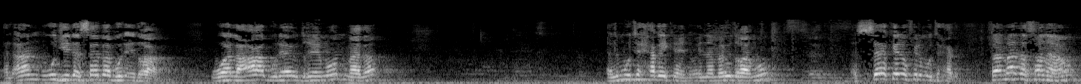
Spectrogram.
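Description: A man from Algeria gives a classroom grammar lesson. He speaks with a high voice and keeps throwing questions at his students. The recording is muffled, with a faint hiss behind it. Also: a little fast, pauses often, darkish tone. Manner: asks students rhetorical questions and drills the point. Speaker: sheikh teaching Arabic morphology.

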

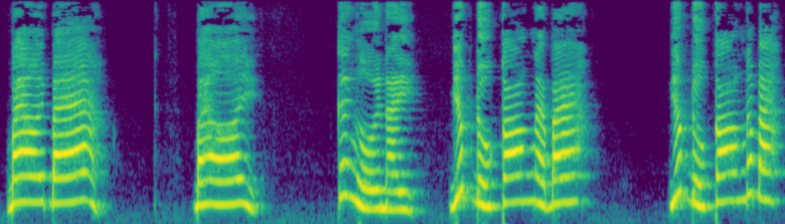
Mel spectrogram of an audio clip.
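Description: A woman's voice: extremely high pitch, a little slow, long pauses, bright, forceful tone, pitched above the performer's own voice, full character voice. A woman voicing a young man possessed by a girlish spirit, speaking in a dainty, sing-song way with pleading repetitions.

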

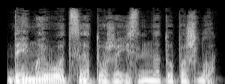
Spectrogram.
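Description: A man's voice: lowish voice, animated, fast talker, mellow, slightly rough, dry recording, studio quality, voice pushed up. A man reading a cheerful, teasing teenage boy prince, a schoolmate, for an audiobook.

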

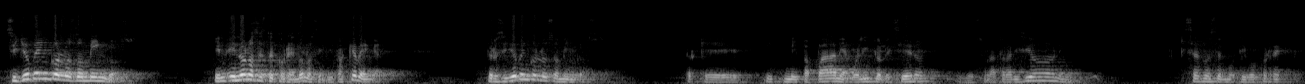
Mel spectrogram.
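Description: Male pastor, sermon delivery, dark soft tone, church reverb, self-correcting as he goes. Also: mid-range voice, sing-song, fairly quick, long pauses. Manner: asks rhetorical questions, restarts words often. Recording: echoey room.

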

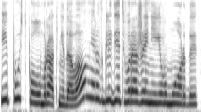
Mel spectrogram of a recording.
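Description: A woman narrating a first-person fantasy audiobook in a measured, expressive way. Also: sits high, smooth, dry recording, clean studio sound.

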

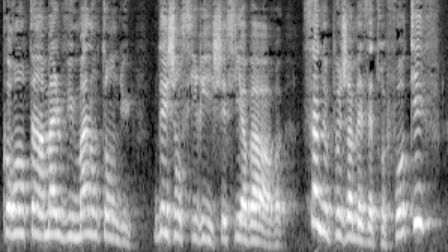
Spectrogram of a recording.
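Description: An audiobook reader voicing a bossy, loud-mouthed mother of a poor family who scolds and gives orders. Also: sing-song, a little slow. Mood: scolding. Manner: scolding, commanding, shrill. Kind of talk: audiobook reading, acted dialogue.

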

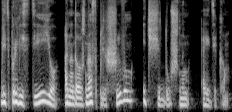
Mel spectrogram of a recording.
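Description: A woman narrating an audiobook in an even, unhurried reading. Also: low-pitched, husky, no room sound, studio quality. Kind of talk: scripted narration.

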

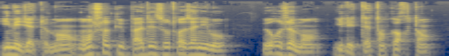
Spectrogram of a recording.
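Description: A man narrating an audiobook in a measured, dramatic reading. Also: medium pitch, animated, gravelly, mellow.

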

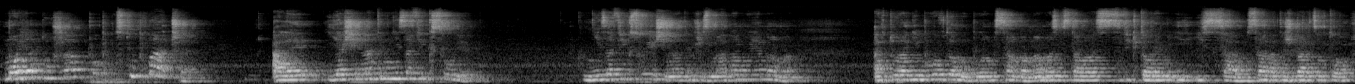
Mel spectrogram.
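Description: A woman's voice: medium pitch, normal speed, dark tone, far from the mic, slight background noise. A woman preaching a charismatic sermon, addressing her congregation directly and emphatically. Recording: echoey hall from afar.

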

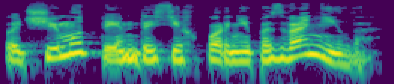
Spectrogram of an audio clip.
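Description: Woman reading a teasing young husband, husky, lively. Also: mid-range voice, fast talker. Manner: playful, matter-of-fact. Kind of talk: audiobook character reading.

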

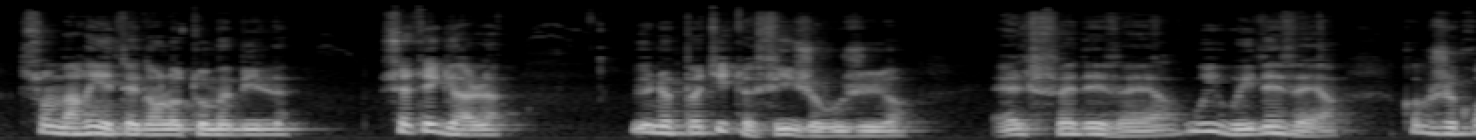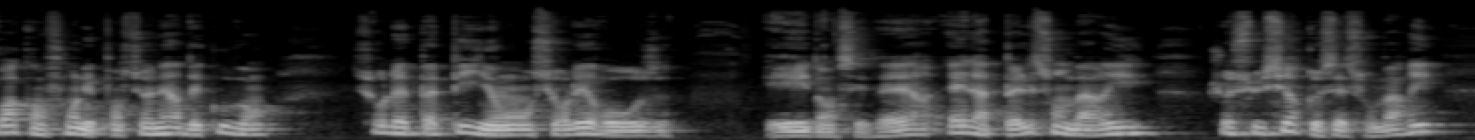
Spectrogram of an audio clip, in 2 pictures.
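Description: A man's voice: fairly low pitch, darkish tone. Man reading a novel aloud. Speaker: narrator.

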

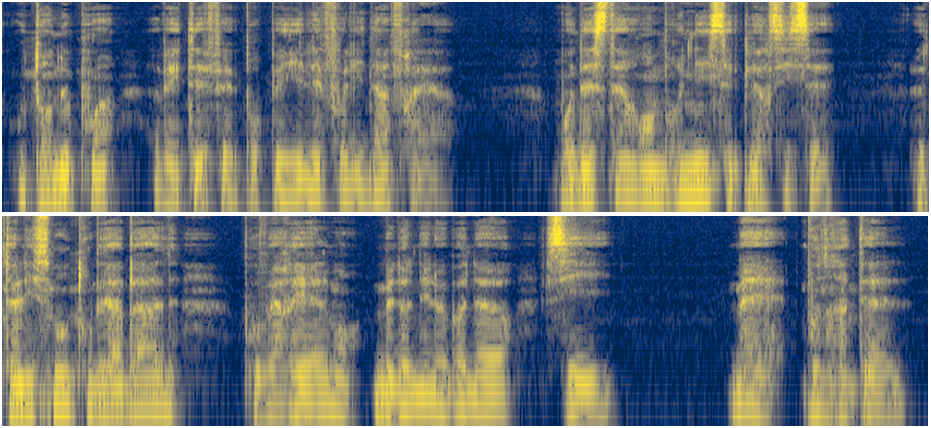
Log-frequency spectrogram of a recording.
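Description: A man narrating a literary story in the first person, in a measured, reflective reading. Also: on the low side, steady tone, dark tone, breathy edge, dry recording, clean studio sound. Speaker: audiobook reader.

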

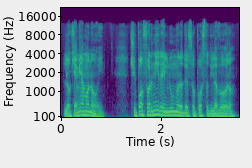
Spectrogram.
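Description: Man doing a calm, businesslike clinic worker. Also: on the low side, fairly quick, dry recording, clean studio sound, natural voice. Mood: professional. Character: smooth professional male clinic worker, composed. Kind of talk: audiobook character voice.

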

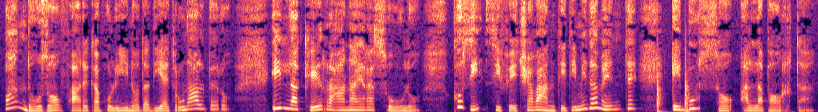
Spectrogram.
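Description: Woman storyteller, slow, lively intonation, for storybook narration. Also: medium pitch, slightly rough, dry recording. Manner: slow and expressive.

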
